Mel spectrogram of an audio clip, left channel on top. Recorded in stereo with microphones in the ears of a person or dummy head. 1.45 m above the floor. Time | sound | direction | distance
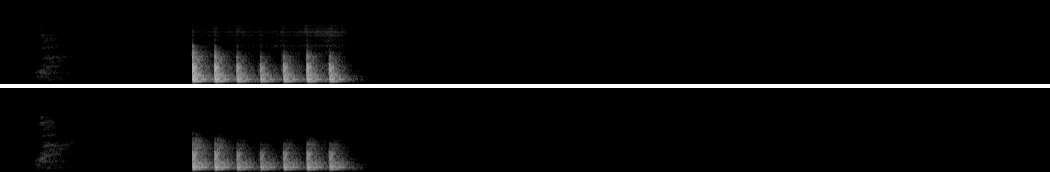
0.3 | whispering | 85° right | 1.4 m
1.9 | knocking | 60° left (ahead or behind) | 0.5 m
